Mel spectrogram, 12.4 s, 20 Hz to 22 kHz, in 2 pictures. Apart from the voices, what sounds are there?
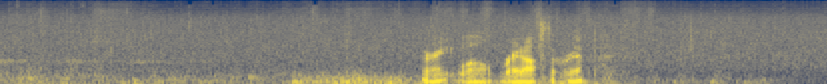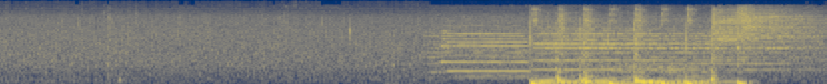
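rain and thunder in the video game Farming Simulator 25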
